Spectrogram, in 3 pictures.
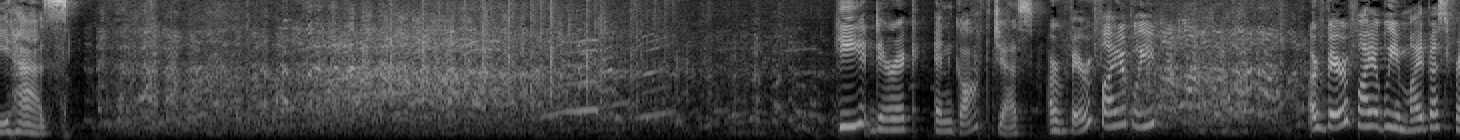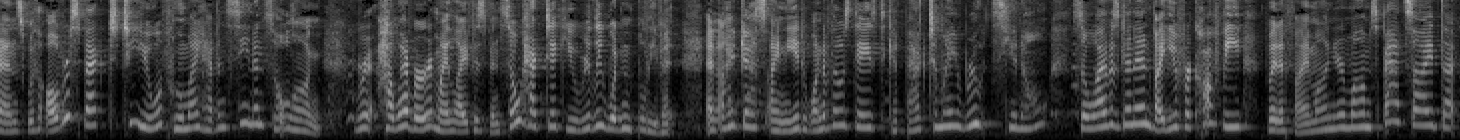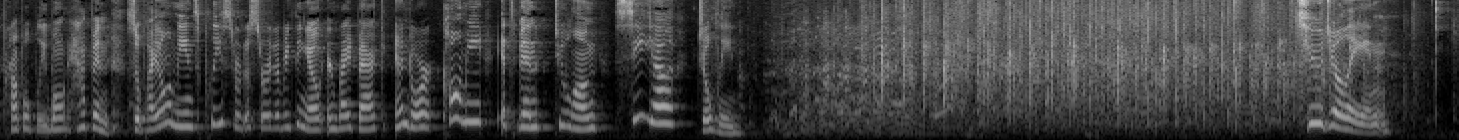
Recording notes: Recorded live at the Kingston Canadian Film Festival. Photos from our Kingston, Ontario event.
